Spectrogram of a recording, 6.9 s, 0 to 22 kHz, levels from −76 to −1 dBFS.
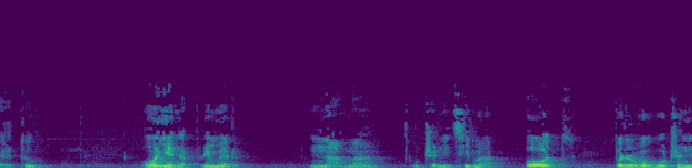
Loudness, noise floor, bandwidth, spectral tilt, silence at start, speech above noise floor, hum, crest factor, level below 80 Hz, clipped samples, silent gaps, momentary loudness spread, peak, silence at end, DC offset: -24 LUFS; -57 dBFS; 11 kHz; -5.5 dB/octave; 0 s; 34 dB; none; 20 dB; -68 dBFS; under 0.1%; none; 18 LU; -6 dBFS; 0 s; under 0.1%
